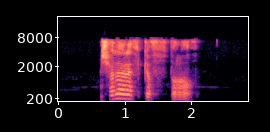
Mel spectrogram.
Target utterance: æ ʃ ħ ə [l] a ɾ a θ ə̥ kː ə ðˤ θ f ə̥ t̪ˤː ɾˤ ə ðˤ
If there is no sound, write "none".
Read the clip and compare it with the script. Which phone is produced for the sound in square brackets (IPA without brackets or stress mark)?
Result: l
